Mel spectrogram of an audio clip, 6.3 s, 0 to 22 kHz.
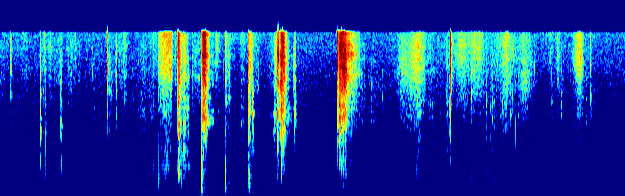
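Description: A string of sharp clicks and metallic clacks from handling an AR-15 rifle as it is readied to fire, the two loudest about two seconds and three and a half seconds in.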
